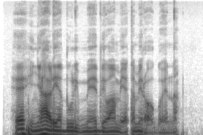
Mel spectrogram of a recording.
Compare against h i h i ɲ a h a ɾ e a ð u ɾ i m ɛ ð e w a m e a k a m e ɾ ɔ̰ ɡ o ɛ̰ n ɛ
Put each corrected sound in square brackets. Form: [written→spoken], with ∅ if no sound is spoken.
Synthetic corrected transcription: h [i→ɛ] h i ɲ a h a ɾ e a ð u ɾ i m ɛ ð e w a m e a k a m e ɾ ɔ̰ ɡ [o→ɔ] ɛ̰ n [ɛ→a]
